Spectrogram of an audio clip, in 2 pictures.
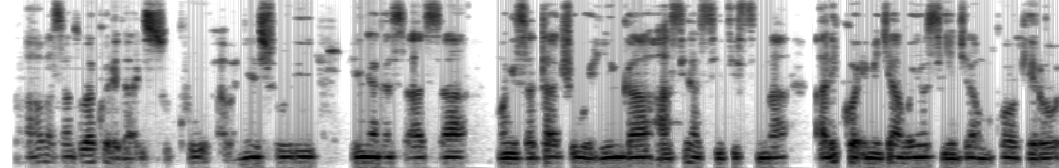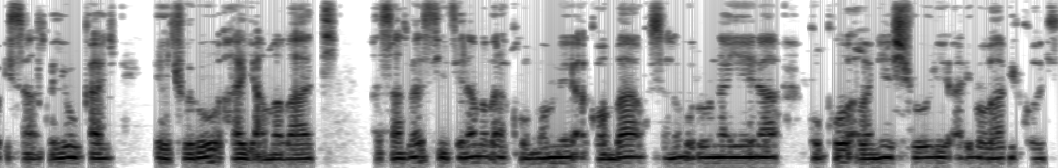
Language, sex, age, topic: Rundi, male, 25-35, education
